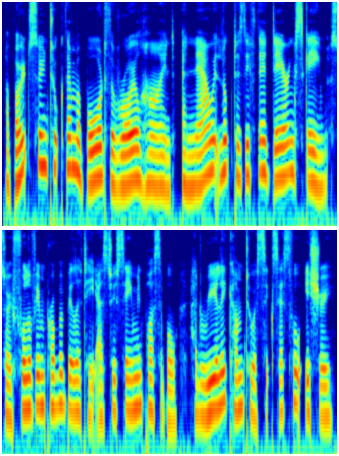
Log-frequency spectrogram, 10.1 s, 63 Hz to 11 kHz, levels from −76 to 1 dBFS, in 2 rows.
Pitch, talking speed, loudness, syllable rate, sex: 180 Hz, 195 wpm, -17 LUFS, 5.1 syllables/s, female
